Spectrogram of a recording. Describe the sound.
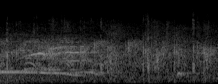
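An audience applauds steadily for about two seconds, a dense, even patter of many hands clapping at once, with a faint voice or whistle rising briefly through the noise early on.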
